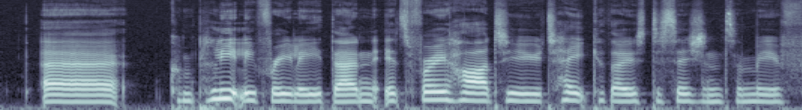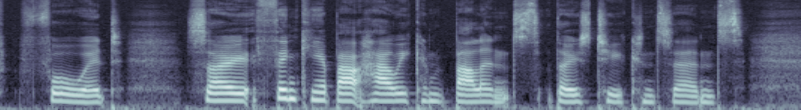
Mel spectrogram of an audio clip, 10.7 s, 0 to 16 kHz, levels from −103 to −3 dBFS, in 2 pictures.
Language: English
